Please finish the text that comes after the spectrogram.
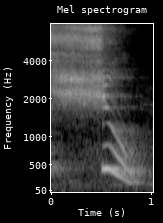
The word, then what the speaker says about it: shoe: Rhyming word is shoe. Here E is silent.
